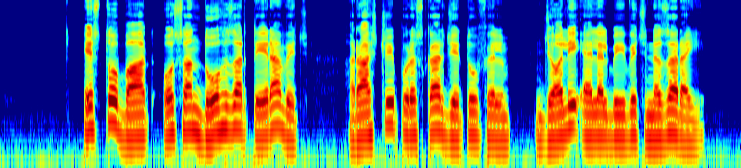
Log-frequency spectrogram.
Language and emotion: Punjabi, neutral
